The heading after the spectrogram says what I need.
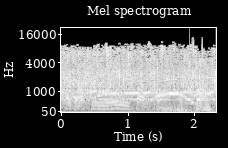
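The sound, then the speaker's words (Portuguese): Applause for a prize draw winner, a steady crowd clapping that runs throughout while a man keeps speaking over it. “Palmas para o J.H. K-Roll.”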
